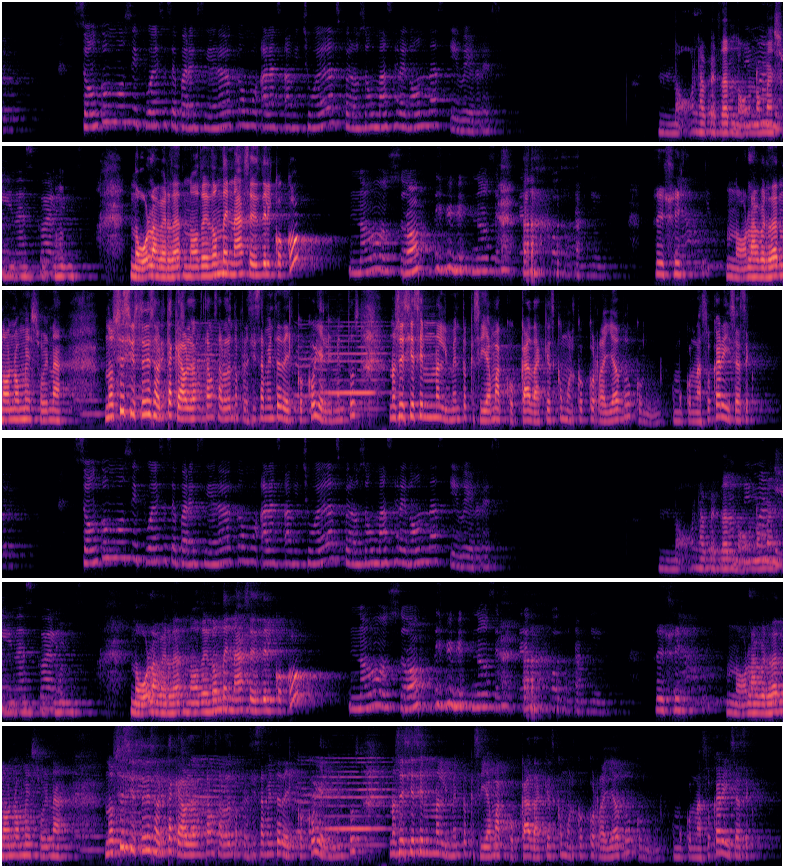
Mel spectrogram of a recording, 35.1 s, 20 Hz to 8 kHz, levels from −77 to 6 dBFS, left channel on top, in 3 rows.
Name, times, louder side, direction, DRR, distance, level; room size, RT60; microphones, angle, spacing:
voice 1, 0.8-7.4 10.8-12.8 16.9-20.9, equal, ahead, 6 dB, 0.6 m, -37 dB
voice 2, 9.9-12.2 12.5-12.8 13.2-16.2 17.7-18.0 19.2-19.9 21.5-22.0 22.6-34.7, left 5 dB, 60° left, 13 dB, 0.4 m, -24 dB
sound 1, 21.8-22.6 24.5-27.3 27.8-29.1, left 2 dB, 15° left, 1.5 m, -33 dB
11.0 x 6.7 x 8.4 m, 1.3 s
head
